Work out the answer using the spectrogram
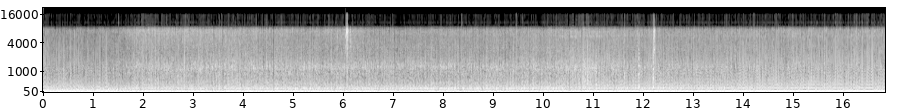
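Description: Chrysler Conquest TSi's turbocharged 2.6-litre four-cylinder engine running at a steady pace under way, heard from inside the cabin as a loud even drone over road noise. Two brief clicks come about six seconds apart.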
